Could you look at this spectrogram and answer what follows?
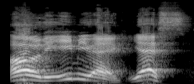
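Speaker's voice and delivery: high, loud delighted "oh"; excited recognition. Real, not acted. Host reminded of the egg by a viewer, excited. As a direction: burst out as you remember it. Reacts to question about egg.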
